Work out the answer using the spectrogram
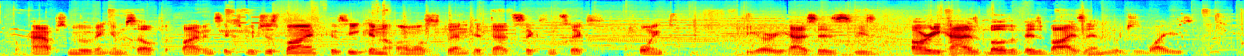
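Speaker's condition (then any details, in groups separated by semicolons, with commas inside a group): No condition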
